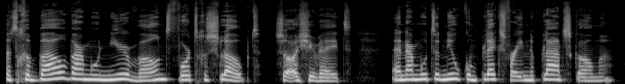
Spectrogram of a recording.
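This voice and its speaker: A woman voicing a stern mother in a storybook reading, speaking firmly and with a sharp tone. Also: mid-range voice, unhurried, dry recording, studio quality, close to an everyday voice. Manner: firm, sharp-toned.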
